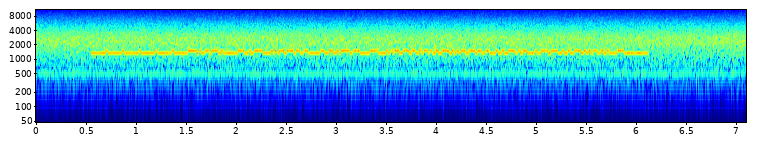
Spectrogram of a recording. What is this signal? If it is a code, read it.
RTTY (45.45 baud, 170 Hz shift), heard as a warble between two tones, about 1430 Hz centre, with radio static and a steady whistle near 510 Hz. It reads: NOS VIEMOS DAS CABANAS.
